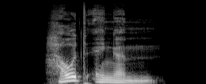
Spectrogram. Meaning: strong dative masculine/neuter singular of hauteng
- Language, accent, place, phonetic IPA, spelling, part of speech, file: German, Germany, Berlin, [ˈhaʊ̯tʔɛŋəm], hautengem, adjective, De-hautengem.ogg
